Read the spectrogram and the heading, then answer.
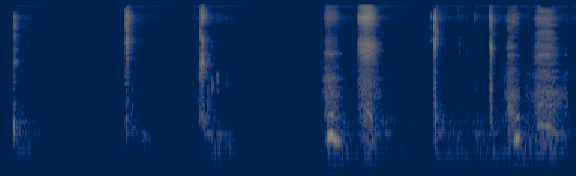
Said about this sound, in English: breathing's getting a bit heavier.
